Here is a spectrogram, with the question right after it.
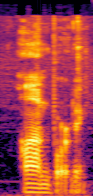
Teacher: I put the stress on the on instead of the board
